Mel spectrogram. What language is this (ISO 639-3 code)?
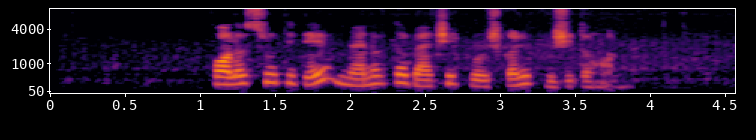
ben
